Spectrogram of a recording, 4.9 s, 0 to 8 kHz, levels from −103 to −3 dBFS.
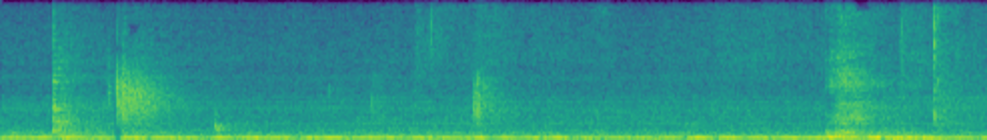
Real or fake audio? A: real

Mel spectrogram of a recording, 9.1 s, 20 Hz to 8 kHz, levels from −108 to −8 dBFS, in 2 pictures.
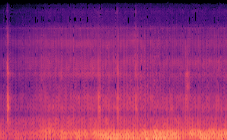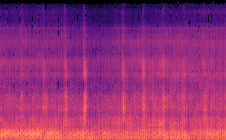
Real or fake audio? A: fake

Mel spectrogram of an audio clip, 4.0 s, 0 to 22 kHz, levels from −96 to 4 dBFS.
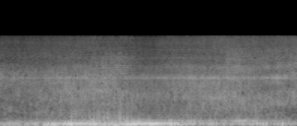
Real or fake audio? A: fake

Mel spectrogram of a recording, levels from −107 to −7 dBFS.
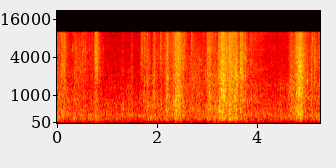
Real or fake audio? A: fake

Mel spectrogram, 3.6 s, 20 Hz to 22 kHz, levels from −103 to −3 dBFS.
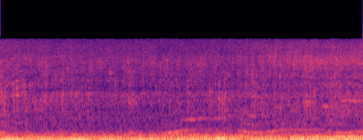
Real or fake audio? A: real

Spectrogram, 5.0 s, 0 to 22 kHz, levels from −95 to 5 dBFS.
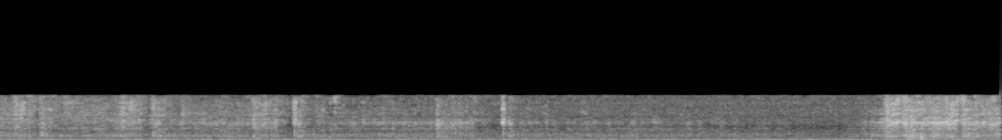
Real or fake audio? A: fake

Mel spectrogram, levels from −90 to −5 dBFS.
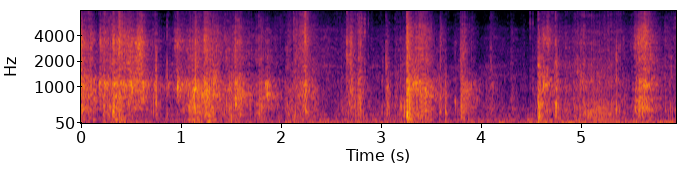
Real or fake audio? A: fake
